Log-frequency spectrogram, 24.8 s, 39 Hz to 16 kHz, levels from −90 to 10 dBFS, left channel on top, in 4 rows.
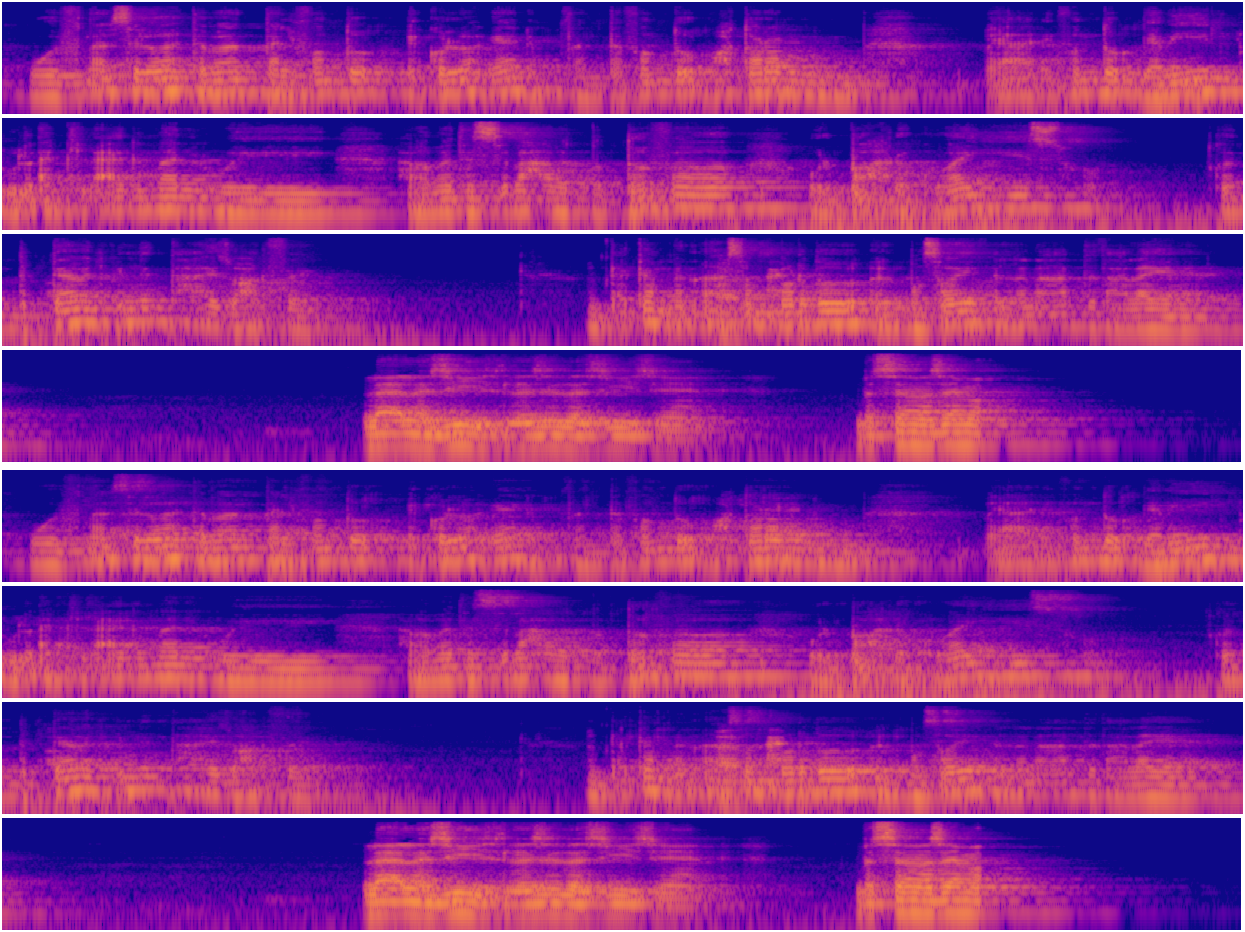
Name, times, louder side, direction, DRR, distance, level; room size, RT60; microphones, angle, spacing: voice 1, 0.1-4.6 4.9-11.7 12.3-14.0 15.4-18.5, left 1 dB, 70° left, 3.6 m, -31 dB
sound 1, 9.0-22.9, equal, 80° right, 6.3 m, -49 dB
voice 2, 16.0-16.3 20.4-22.2 22.9-23.5, right 2 dB, 35° right, 1.1 m, -25 dB
26.0 x 19.5 x 7.6 m
head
